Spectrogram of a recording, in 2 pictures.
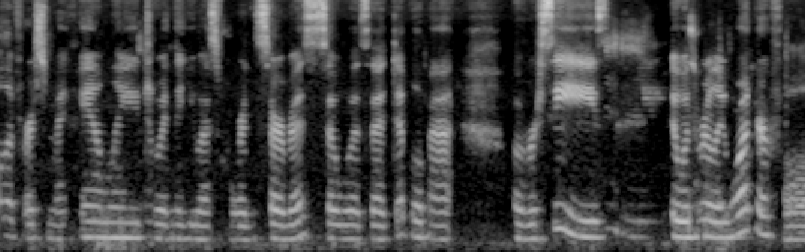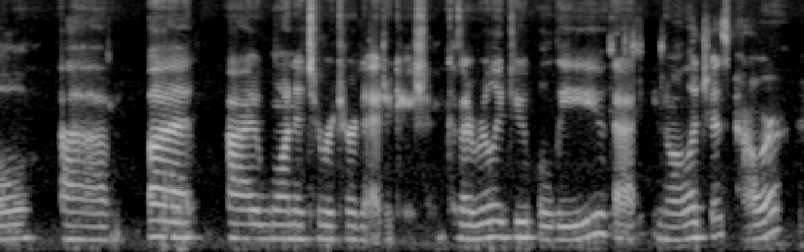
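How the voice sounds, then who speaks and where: A woman's voice: medium pitch, rough recording. A woman with an American accent telling her story conversationally as an interview guest on a remote call. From born in Vietnam, grew up in USA from infancy. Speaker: education company leader, interview guest. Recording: faint background noise, remote call.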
